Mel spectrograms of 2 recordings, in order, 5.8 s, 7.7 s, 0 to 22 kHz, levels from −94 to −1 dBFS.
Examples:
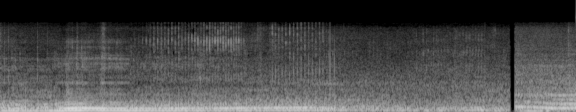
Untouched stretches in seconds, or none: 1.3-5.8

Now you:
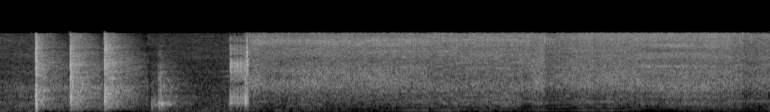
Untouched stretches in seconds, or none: 2.0-6.4; 7.3-7.7

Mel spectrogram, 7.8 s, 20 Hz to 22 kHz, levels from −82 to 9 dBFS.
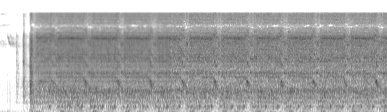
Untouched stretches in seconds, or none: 0.0-0.4; 3.4-7.8

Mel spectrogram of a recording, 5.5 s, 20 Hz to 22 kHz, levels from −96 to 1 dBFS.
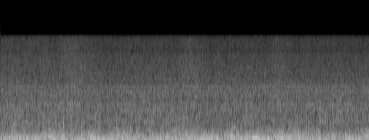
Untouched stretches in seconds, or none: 0.5-1.4; 4.2-5.5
